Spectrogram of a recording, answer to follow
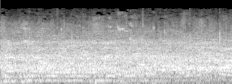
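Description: Steady crowd noise filling a basketball arena.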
